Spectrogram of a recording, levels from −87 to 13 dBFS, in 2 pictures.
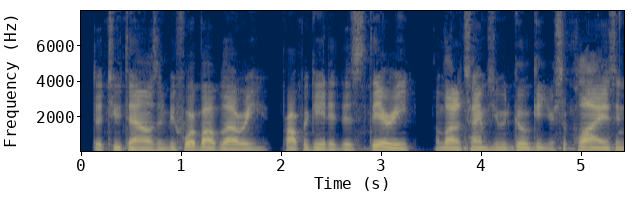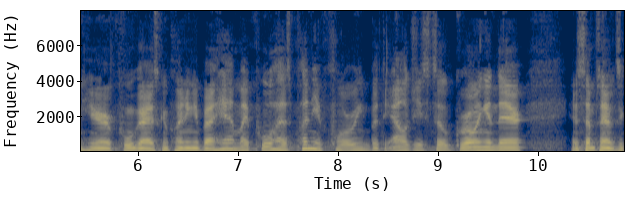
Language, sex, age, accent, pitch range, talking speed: English, male, 20-39, American, 110-125 Hz, 230 wpm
